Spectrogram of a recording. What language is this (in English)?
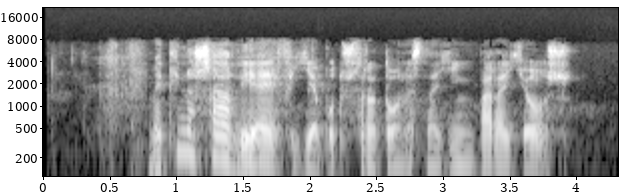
Greek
